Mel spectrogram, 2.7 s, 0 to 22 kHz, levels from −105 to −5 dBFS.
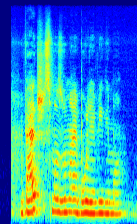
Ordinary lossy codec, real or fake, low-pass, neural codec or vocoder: none; fake; 19.8 kHz; vocoder, 44.1 kHz, 128 mel bands, Pupu-Vocoder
